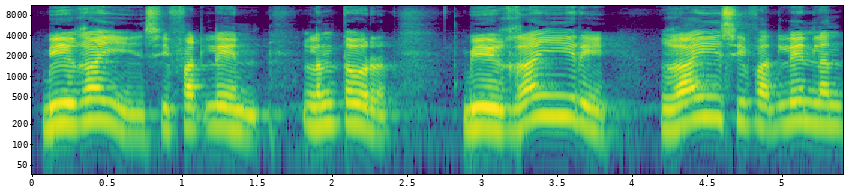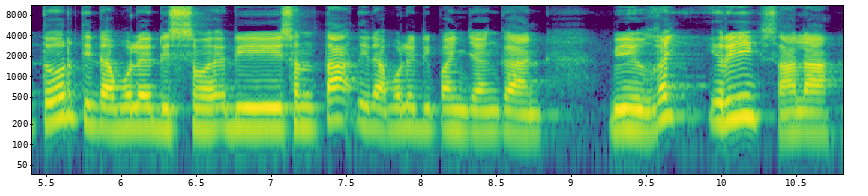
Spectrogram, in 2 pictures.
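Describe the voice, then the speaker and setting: A man with a high, smooth, clear voice leads a beginner lesson in Quran reading. He chants each verse slowly and drawn out, then breaks off to explain the rules at an unhurried pace, stopping to correct himself and to repeat the examples patiently. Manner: alternates slow drawn-out chanted recitation with brisk explanations. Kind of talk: step-by-step recitation lesson for beginners.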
